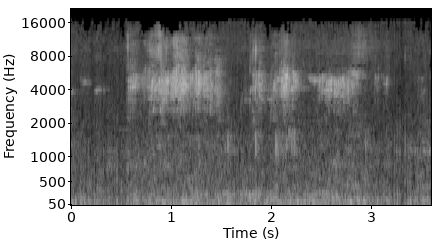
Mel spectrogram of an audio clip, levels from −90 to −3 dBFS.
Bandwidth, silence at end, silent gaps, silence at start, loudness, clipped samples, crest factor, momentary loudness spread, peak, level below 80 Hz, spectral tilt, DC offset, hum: 17 kHz; 0 s; none; 0 s; -26 LUFS; under 0.1%; 22 dB; 19 LU; -8 dBFS; -50 dBFS; -0.5 dB/octave; under 0.1%; none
